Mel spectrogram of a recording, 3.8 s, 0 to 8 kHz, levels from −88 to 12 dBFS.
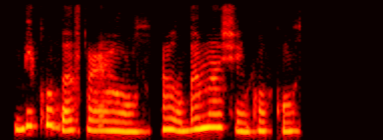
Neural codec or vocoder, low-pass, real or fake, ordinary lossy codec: codec, 16 kHz, 8 kbps, FreqCodec, smaller model; 7.2 kHz; fake; none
